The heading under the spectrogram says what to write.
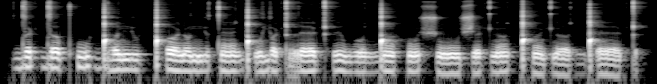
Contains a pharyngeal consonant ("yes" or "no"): no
